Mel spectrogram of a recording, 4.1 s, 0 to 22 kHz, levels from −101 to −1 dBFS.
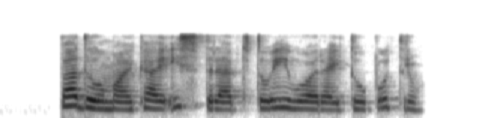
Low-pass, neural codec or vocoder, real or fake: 7.2 kHz; codec, 16 kHz, 8 kbps, FunCodec, trained on LibriTTS, 25 frames a second; fake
